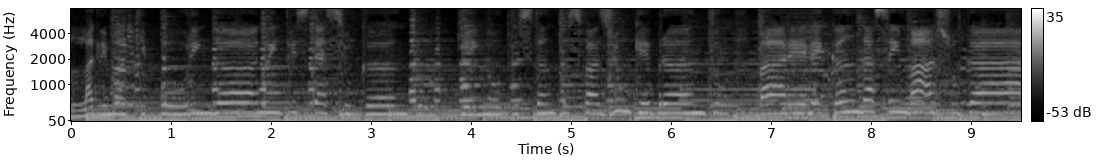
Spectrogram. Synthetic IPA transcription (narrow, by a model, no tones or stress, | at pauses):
laɡɾimɐkɪpoɾẽŋɡɐ | nʊẽnt̪ɾist̪ɛsɪʊkɐ̃nt̪ʊ | kɪẽj̃owt̪ɾʊst̪ɐ̃nt̪ʊsfazũkebɾɐ̃nt̪ʊ | paɾelekɐ̃ɡɐsẽj̃ma | ʃuka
